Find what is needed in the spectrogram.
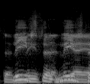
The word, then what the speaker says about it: Leavesden: They how do you say the name? Is it Leavesden? – Leavesden.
